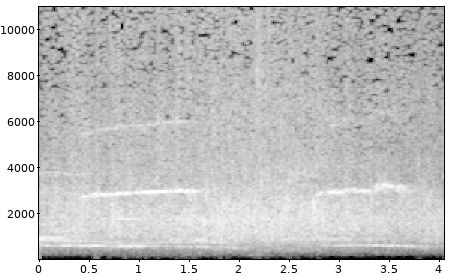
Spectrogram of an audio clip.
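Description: Audience applauding steadily just after the music has ended, with a few drawn-out cheers over the clapping.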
